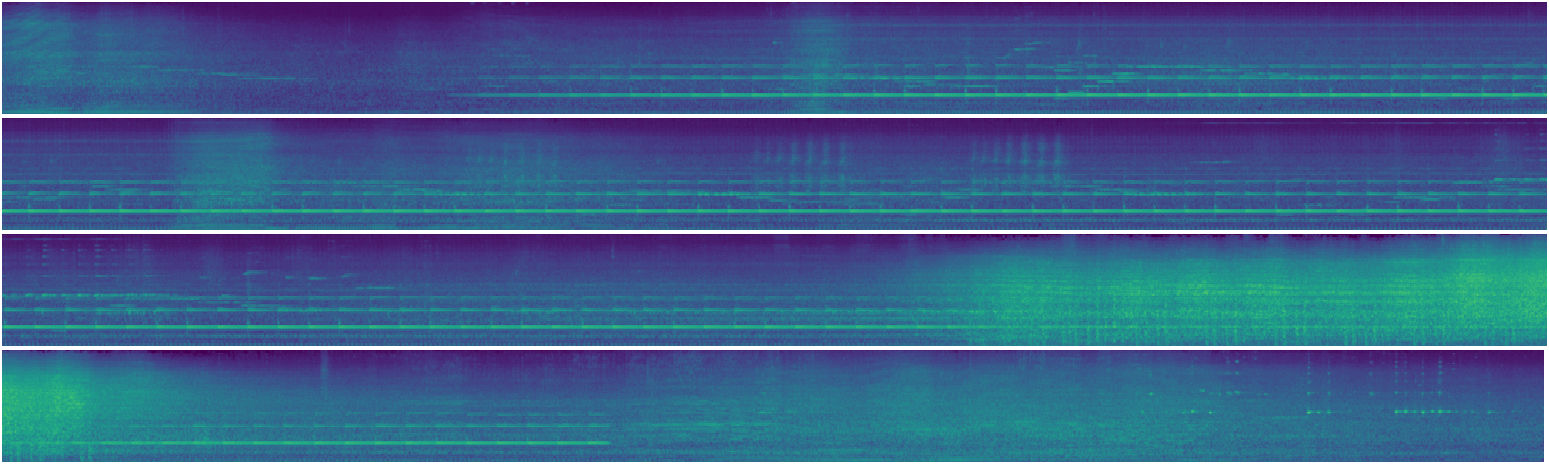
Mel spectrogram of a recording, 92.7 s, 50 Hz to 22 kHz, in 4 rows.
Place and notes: Xingzhu St., East Dist., Hsinchu City - in the railroad crossing
In the railway level road, Traffic sound, Train traveling through
Zoom H6 +Rode NT4
Hsinchu City, Taiwan, 13 February 2017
